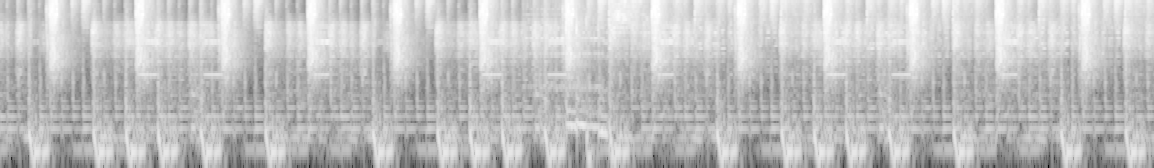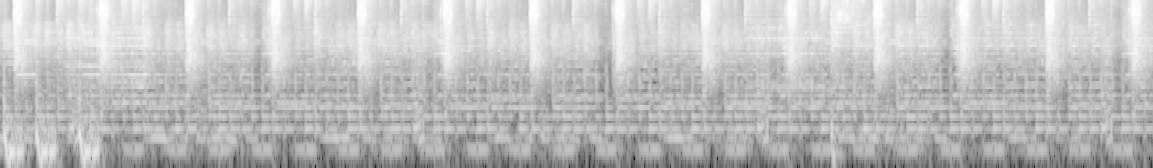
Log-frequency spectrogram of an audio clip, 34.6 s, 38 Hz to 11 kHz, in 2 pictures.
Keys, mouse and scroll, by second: 1.0-2.4 alt+drag, 4.1-5.0 typing, 4.4 click, 7.2 typing, 7.6-10.5 drag, 11.6-12.4 scroll down 3, 13.5 scroll up 1, 19.0-19.3 scroll up 1, 19.0 typing, 19.3-20.1 drag, 22.9 typing, 24.3-30.0 drag, 24.7-26.1 typing, 28.3 typing, 30.3 click, 32.1-33.0 click, 34.2-34.6 click.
